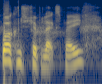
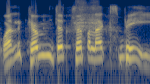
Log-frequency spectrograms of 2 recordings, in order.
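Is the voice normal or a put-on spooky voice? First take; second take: normal; spooky. First: It is said in his normal voice. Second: It is said in a put-on spooky voice.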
